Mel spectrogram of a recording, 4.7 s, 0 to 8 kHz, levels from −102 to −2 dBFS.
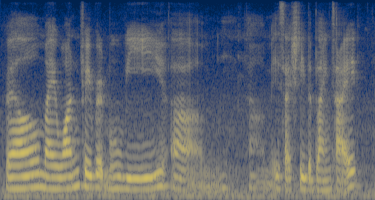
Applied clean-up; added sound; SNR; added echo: none; none; none; none.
